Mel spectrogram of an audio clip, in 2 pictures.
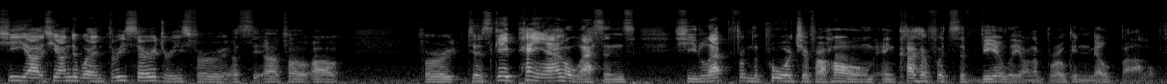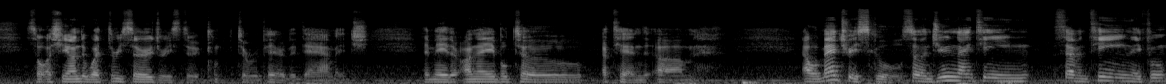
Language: English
